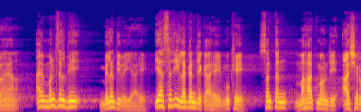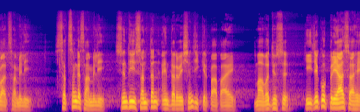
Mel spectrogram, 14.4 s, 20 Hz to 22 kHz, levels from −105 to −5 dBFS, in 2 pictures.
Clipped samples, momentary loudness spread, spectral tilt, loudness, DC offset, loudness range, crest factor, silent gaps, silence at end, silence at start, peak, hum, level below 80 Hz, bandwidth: under 0.1%; 13 LU; -5 dB/octave; -20 LUFS; under 0.1%; 3 LU; 20 dB; none; 0 s; 0 s; 0 dBFS; none; -64 dBFS; 14.5 kHz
